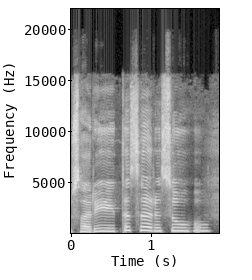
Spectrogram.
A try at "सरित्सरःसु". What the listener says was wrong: सरित्सरहसु होगा, हलंत लगा हुआ, ध्यान दीजिएगा।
